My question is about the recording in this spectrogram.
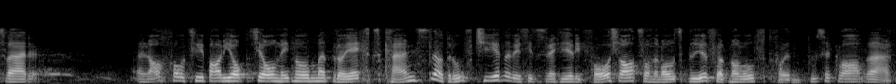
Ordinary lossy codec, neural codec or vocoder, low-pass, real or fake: none; codec, 44.1 kHz, 1.7 kbps, Pupu-Codec; 5.4 kHz; fake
